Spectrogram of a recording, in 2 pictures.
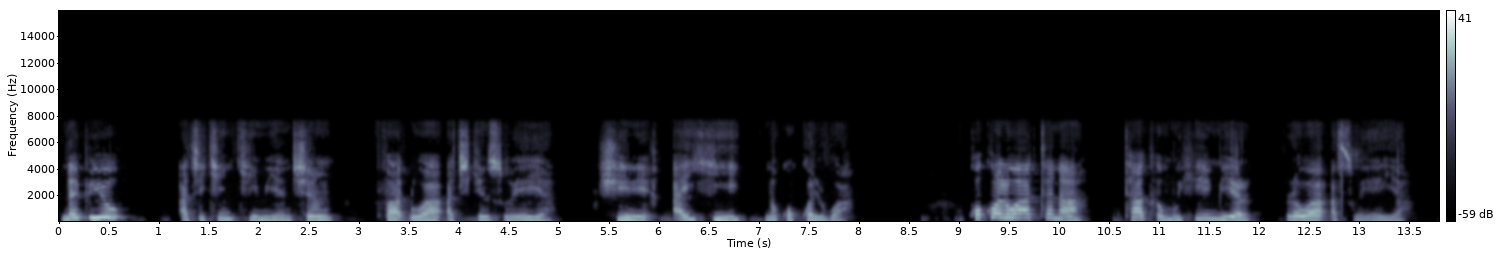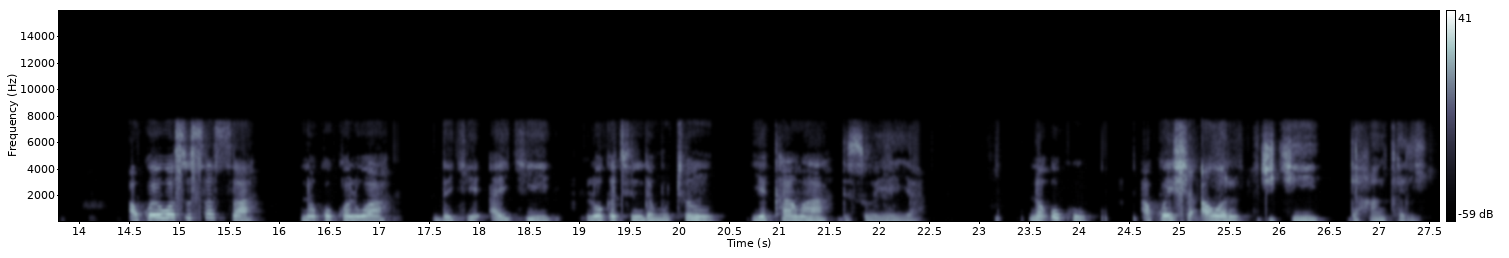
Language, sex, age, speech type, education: Hausa, female, 30-45, spontaneous, secondary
